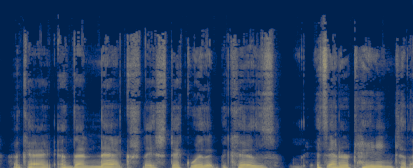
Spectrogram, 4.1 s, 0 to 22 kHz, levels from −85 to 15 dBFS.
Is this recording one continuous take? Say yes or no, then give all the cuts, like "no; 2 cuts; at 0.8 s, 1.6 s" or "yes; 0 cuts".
no; 2 cuts; at 1.4 s, 3.1 s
